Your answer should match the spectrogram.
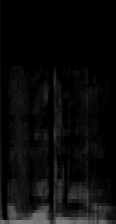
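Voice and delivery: hammed-up New York accent. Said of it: "I can't do a New York accent".

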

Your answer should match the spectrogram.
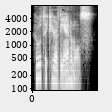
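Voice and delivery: high, hurried worried question; fretting. A narrator's reading. Fluttershy thinking of her animals, fretting. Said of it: "she fretted".

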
